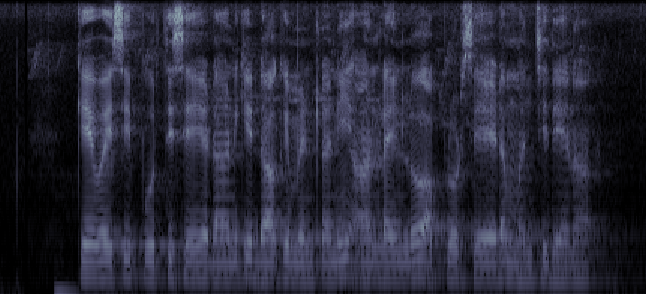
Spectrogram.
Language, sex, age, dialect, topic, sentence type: Telugu, male, 41-45, Southern, banking, question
